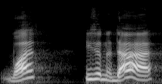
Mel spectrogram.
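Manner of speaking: high, loud disbelieving parent; mock shock. Acted parent shocked by doctor's news.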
